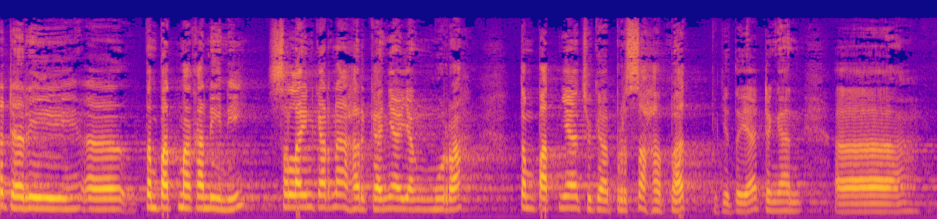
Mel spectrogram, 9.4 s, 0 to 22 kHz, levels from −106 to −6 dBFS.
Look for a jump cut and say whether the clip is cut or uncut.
uncut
